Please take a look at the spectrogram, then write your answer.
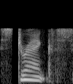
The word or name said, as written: strengths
